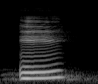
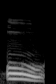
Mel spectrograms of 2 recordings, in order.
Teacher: e is front and oo is back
